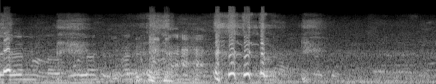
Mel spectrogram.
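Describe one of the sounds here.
Young men laugh and talk loudly close by.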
